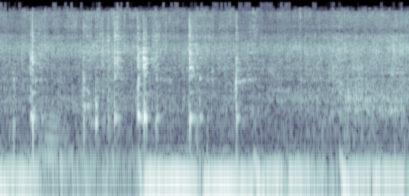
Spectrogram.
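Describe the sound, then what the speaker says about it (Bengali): Fried potato and taro are tipped into sizzling spice masala in a pan over a village fire by a river, giving a soft sizzle with scattered clinks and scrapes over a low, intermittent rumble. "এবার এই আলু ভাজাটা দিয়ে দিচ্ছি কচু ভাজাটা আলু আর কচু"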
